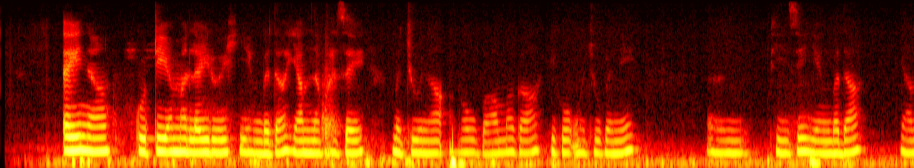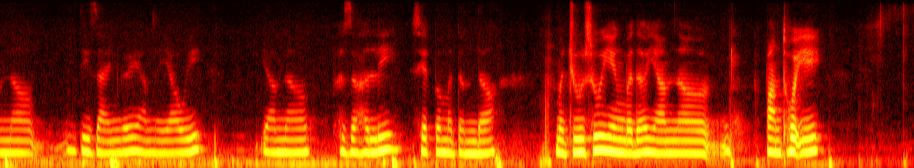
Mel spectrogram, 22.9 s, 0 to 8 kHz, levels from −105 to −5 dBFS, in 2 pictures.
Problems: background sounds at intervals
